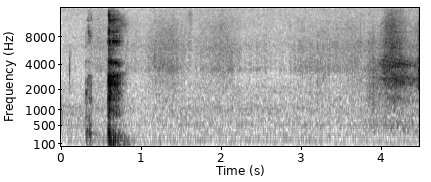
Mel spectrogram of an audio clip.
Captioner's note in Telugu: గొంతు సవరించుకోవడం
